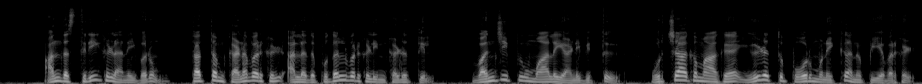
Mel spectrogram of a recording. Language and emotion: Tamil, neutral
